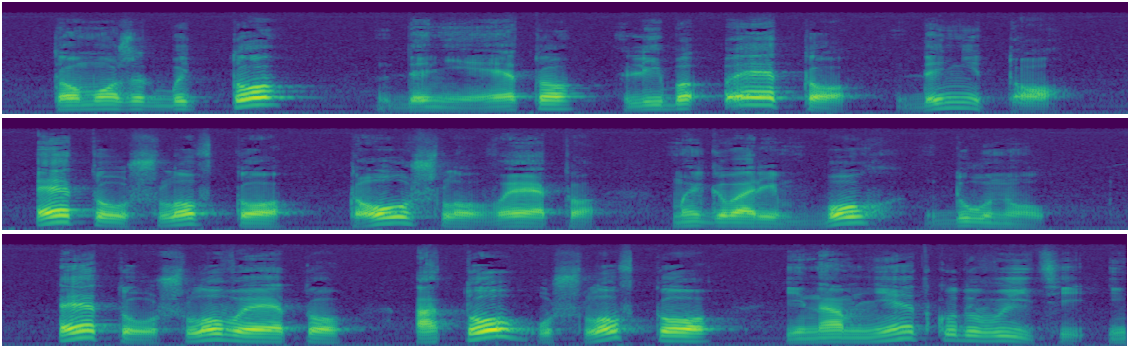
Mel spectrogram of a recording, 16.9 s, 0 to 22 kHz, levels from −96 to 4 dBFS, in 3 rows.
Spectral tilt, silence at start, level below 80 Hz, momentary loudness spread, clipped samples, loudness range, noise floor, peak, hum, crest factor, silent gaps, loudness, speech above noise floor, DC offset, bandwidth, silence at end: -4 dB/octave; 0.3 s; -70 dBFS; 17 LU; under 0.1%; 5 LU; -61 dBFS; 0 dBFS; none; 20 dB; none; -20 LUFS; 42 dB; under 0.1%; 13 kHz; 0 s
